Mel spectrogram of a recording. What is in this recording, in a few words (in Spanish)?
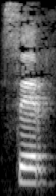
"ser", Silabas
